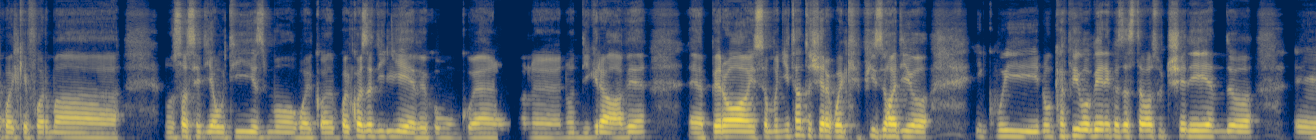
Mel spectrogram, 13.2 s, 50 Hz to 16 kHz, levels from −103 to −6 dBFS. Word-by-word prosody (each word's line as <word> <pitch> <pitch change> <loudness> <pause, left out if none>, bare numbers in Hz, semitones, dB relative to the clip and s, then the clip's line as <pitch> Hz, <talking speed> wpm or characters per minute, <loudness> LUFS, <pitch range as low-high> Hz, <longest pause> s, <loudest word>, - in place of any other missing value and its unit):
aveva - - -14
qualche 130 -1 -3
forma 125 -3 -3 0.4
non 130 -1 -11
so 125 - +1
se 145 0 -3
di 140 0 -8
autismo, 135 -1 -3
qualco 125 0 -3
qualcosa 150 +4 +2
di 150 0 -8
lieve 140 -4 0
comunque, 120 -1 -6
eh, 120 0 -9 0.2
non 120 -1 -8
non 130 0 -11
di 125 - -12
grave, 135 +1 +1 0.4
eh, 125 -1 -3
però 145 +2 +7
insomma 140 +1 -1
ogni 145 +1 -8
tanto 185 +1 -1
c'era 160 -1 +4
qualche 145 -5 0
episodio 150 -1 +3 0.5
in 150 -2 -18
cui 150 -2 -2
non 150 +1 -4
capivo 160 +2 +2
bene 160 0 +2
cosa 155 0 +2
stava 155 +1 +4
succedendo, 150 -2 0 0.3
ehm, 135 - -8
140 Hz, 160 wpm, -22 LUFS, 130-150 Hz, 0.5 s, però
